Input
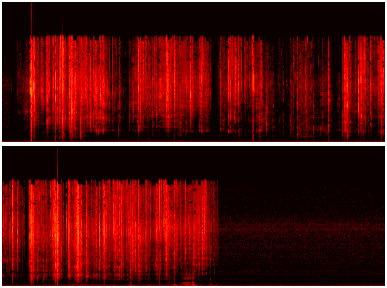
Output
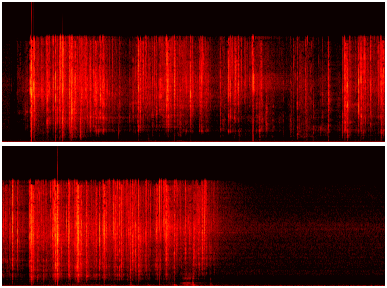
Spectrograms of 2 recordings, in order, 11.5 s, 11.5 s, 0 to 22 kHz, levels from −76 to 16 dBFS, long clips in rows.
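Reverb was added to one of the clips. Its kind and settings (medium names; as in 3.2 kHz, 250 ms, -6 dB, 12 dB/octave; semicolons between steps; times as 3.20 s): Schroeder reverb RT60 2.4 s, combs from 31 ms, DRR 15 dB; trim +1 dB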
